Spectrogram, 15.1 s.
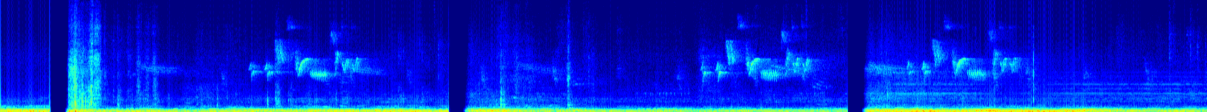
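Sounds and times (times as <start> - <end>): low outdoor rumble: 0.0 - 15.0
small birds chirping: 1.6 - 15.0.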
